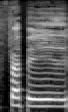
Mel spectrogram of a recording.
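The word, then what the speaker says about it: frappé: That's not how you pronounce it. It's I know. frappe. Frappe. With a little line over the E, I think.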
